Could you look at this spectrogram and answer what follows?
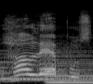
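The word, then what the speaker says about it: χαλεπός: E a palavra, Paulinho, é palavra halepos. Na tradução grega, como é o grego, o CH é uma letra rutural. Então você fala halepos, mas o português é chalepos, é CH, mas pronuncia como R.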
